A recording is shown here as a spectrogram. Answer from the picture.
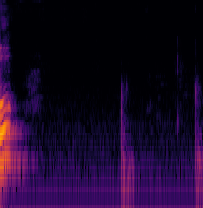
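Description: Marker pen writing on a whiteboard: two short, faint strokes, one a little over a second in and one near the end.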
